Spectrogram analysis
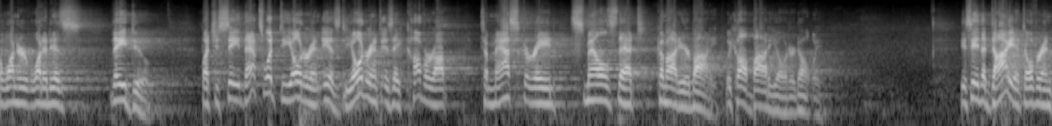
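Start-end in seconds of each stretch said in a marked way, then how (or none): none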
